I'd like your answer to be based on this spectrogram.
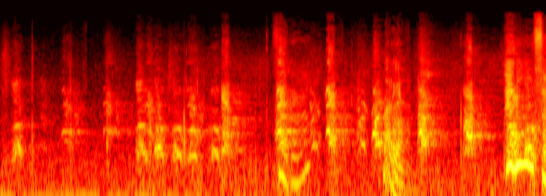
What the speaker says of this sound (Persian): سگا برای گرفتن رابینه؟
